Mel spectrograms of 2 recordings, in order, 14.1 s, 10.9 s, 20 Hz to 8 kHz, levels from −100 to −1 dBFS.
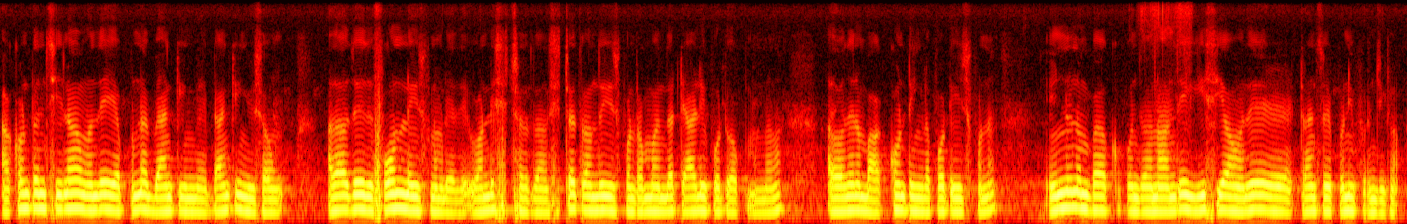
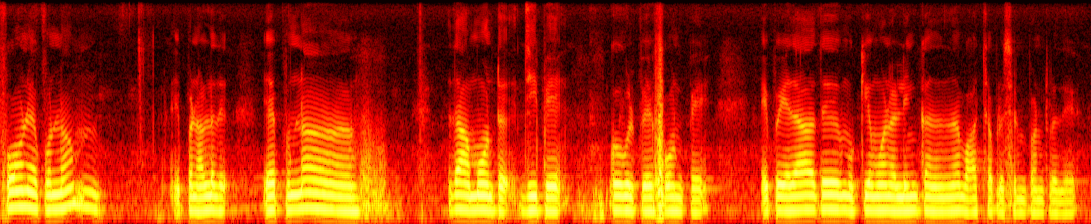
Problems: background sounds at intervals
